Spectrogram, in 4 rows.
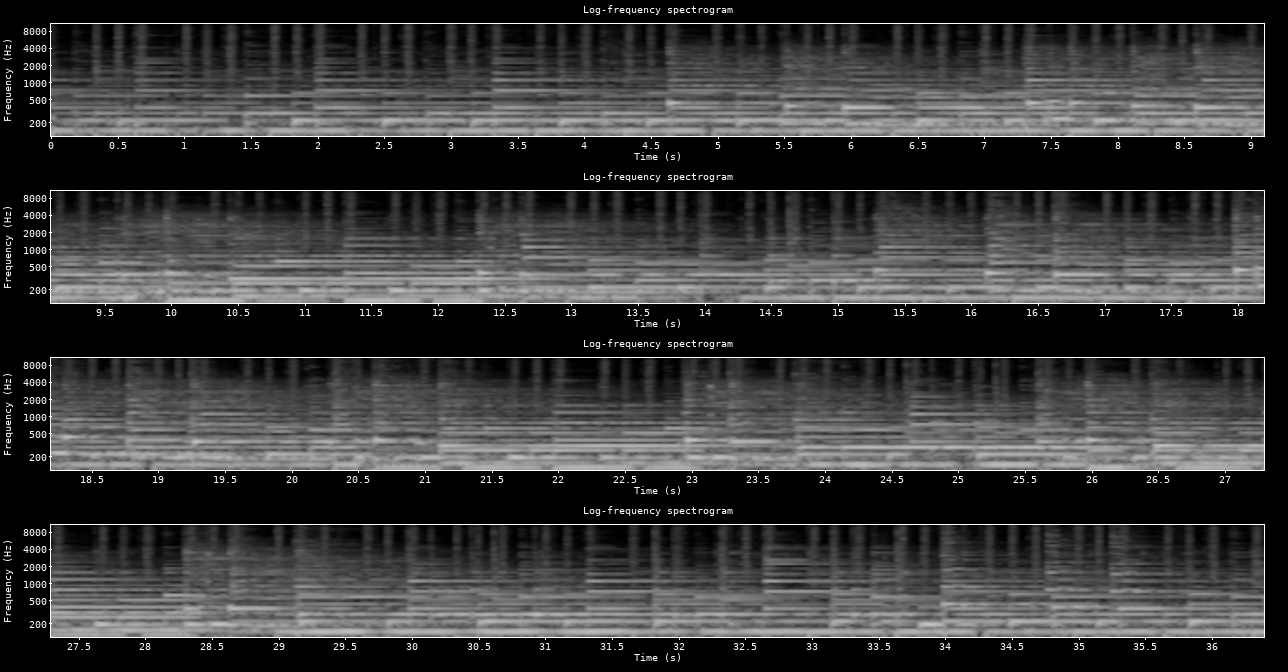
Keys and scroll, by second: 11.6 F12, 12.7 1, 13.2 5, 13.6 Return.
